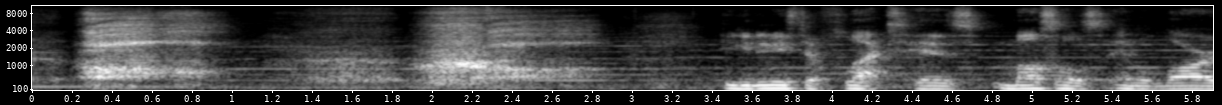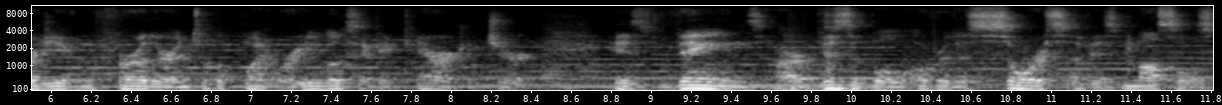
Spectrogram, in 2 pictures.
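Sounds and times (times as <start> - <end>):
loud breathy gasps: 0.0 - 3.4
speech: 3.4 - 11.7.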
